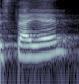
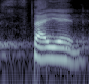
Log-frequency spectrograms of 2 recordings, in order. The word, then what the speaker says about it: Staël: et une deuxième citation je reviens madame de staillet pour ce qui nous écoutent pour les auditeurs Staël s'écrit S t a e tréma je reprends spae tréma l madame de Stayen Germaine de Staël la littérature et l'expression de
